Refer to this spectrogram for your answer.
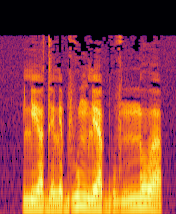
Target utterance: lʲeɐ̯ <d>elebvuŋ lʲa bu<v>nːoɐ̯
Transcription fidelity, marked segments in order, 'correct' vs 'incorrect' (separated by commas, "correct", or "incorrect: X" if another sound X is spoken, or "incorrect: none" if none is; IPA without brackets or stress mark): correct, correct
